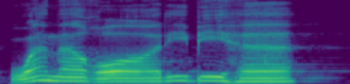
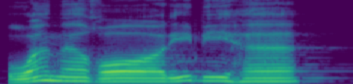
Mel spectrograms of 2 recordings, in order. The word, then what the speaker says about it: ومغاربها: فتأمل، فخم الألف عندما تقرأ كلمة ومغاربها، ومغاربها، واعلم أنها فخمت لأنها سبقت بحرف مفخم، فالألف تتبع ما قبلها في الترقيق والتفخيم. بينما لاحظ الألف الثانية من نفس الكلمة كيف جاءت مرققة، لأنها سبقت بحرف مرقق هو الهاء.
